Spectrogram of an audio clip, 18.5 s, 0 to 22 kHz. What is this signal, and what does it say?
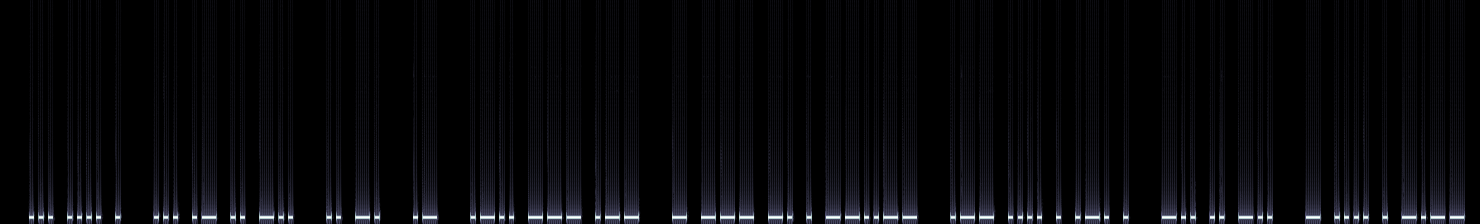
Morse code, heard as a keyed tone, about 20 wpm, 700 Hz. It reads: SHE SAID IN A LOW TONE, WHERE DID THEY
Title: Sentences from Top 1600 Words 20wpm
